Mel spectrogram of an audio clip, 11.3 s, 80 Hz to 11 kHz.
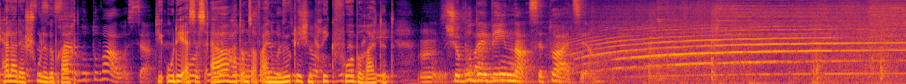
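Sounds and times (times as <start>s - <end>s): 
speech: 0.0s - 7.7s
air raid siren wailing in Uzhhorod Ukraine: 6.4s - 11.3s.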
